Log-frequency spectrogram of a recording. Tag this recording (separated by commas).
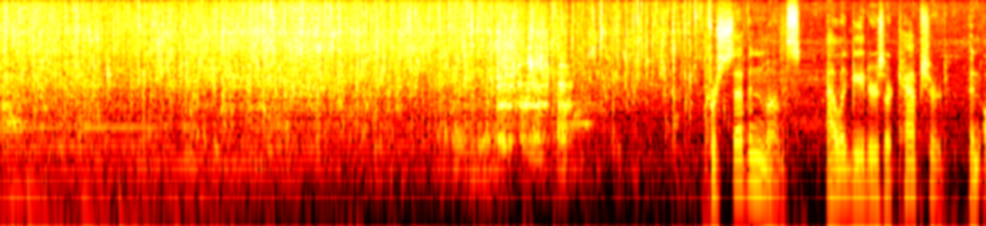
Water, Liquid, Trickle, Speech, faucet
